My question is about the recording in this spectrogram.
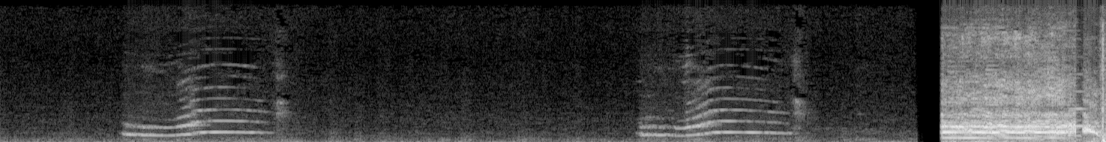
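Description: Domestic cat meowing twice, about three seconds apart, each call about a second long and dipping then rising in pitch. Near the end, loud music cuts in suddenly.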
